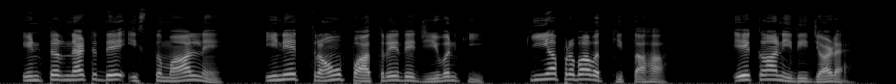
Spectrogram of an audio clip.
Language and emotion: Dogri, neutral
